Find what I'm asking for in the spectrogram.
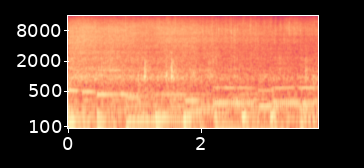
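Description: Egg cooking on a paratha in a hot pan gives a steady, close sizzle and frying crackle that holds throughout, with a few faint taps and no voices.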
